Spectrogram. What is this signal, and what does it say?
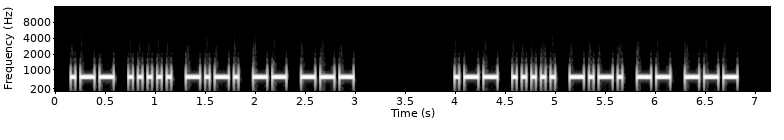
Morse code, heard as a keyed tone, about 25 wpm, 700 Hz. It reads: W5CMO W5CMO
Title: USA Call Signs - 5 Characters - Repeated 2x - 25wpm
